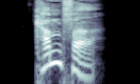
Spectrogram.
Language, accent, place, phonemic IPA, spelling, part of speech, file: German, Germany, Berlin, /ˈkam(p)fər/, Kampfer, noun, De-Kampfer.ogg
- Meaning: camphor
